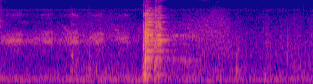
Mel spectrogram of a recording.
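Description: An egg cracks sharply against the edge of a pan.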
